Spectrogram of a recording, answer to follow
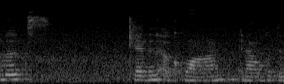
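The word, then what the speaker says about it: Kevyn Aucoin: know reading about so Kevin auan books Kevin aan and I'll put the name on the screen because it's not spelled the way it's pronounced for sure and Iman I in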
